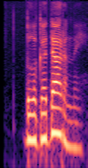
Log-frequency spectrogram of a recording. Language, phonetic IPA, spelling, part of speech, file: Russian, [bɫəɡɐˈdarnɨj], благодарный, adjective, Ru-благодарный.ogg
- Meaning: 1. grateful, thankful (showing thanks) 2. worth doing, worthwhile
